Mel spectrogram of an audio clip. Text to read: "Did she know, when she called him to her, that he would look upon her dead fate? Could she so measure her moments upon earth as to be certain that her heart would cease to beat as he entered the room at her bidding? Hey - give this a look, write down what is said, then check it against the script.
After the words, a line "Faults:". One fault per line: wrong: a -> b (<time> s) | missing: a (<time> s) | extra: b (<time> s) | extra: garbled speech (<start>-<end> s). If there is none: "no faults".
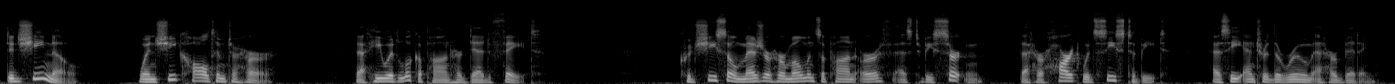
"Did she know, when she called him to her, that he would look upon her dead fate? Could she so measure her moments upon earth as to be certain that her heart would cease to beat as he entered the room at her bidding?
Faults:
no faults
